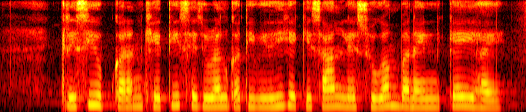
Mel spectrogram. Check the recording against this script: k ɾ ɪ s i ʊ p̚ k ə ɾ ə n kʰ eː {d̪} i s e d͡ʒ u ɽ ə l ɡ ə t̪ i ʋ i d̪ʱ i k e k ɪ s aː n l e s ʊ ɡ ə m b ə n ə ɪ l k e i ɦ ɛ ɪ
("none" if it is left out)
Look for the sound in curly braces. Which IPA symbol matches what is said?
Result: t̪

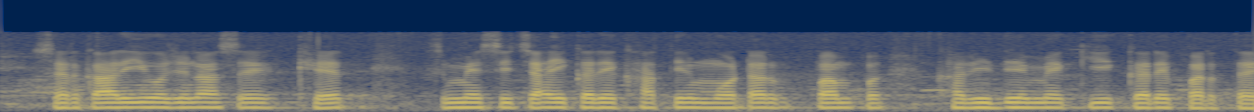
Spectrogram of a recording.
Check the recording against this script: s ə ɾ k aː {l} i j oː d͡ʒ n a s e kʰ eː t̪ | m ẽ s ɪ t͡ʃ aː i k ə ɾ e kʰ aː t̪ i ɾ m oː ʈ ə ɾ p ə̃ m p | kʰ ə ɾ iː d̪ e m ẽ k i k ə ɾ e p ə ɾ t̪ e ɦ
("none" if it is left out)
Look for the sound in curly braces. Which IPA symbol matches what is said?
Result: ɾ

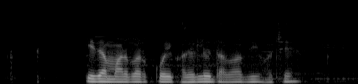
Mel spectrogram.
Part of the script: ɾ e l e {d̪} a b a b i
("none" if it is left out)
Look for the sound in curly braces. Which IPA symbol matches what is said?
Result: d̪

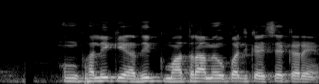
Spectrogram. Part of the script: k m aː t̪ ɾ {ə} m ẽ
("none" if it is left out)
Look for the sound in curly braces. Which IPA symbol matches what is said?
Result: a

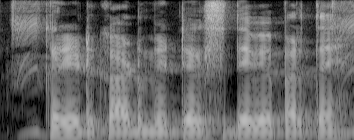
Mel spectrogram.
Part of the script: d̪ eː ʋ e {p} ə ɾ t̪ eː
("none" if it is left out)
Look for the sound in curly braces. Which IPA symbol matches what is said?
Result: p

